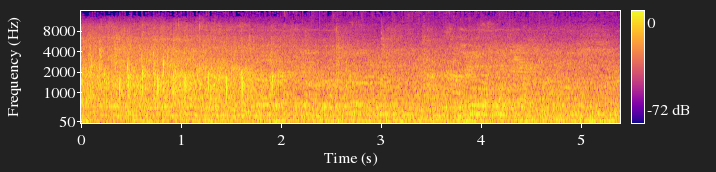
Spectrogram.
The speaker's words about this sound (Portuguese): Parabéns, salva de palmas.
